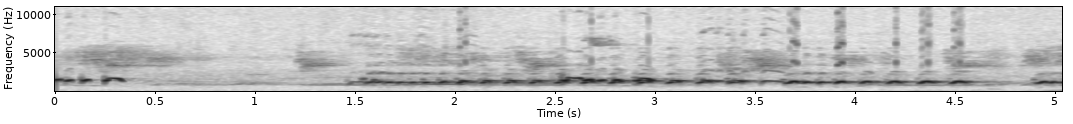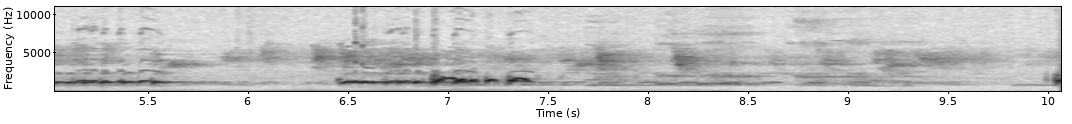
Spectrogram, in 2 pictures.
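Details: Zebra dove uttering an odd, unique call: bursts of fast, evenly stuttered mid-pitched notes separated by quiet gaps, some phrases ending in slightly higher notes, with a low rumble in the middle.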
